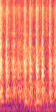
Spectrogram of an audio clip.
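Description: A corrugated seed drill tube is tapped several times in quick succession, giving short, bright, dry clicks with no low end. The tube sounds clear, with no seed hung up inside.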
